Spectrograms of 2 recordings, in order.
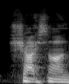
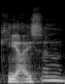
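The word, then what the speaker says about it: Chiasson: really watching these closely that's much better than when i used to pronounce it key eisen yeah i know i've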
